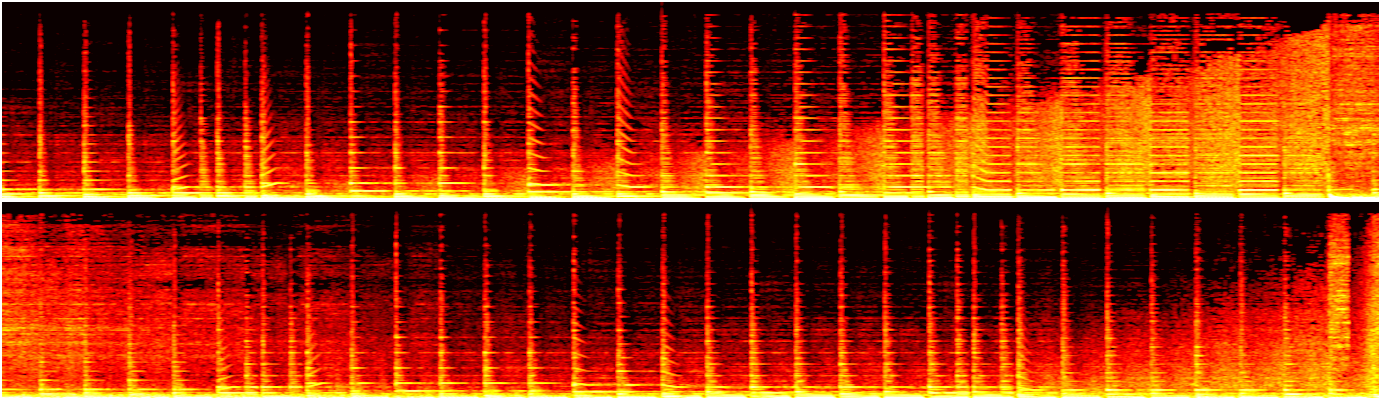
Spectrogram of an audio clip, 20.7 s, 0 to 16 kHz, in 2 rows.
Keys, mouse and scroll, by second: 2.8 click, 5.9 ctrl+t, 7.1-14.0 drag, 17.3 click, 17.3 click.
